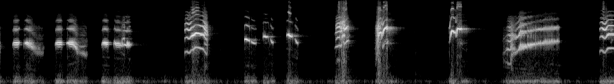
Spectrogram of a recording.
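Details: Caged Oriental magpie-robin in Kebumen, Central Java, sings with tail spread, meant to coax quiet birds into song. Three paired chirps, then sharp arched whistles, squeaks and a long buzzy rising note, all loud and clear.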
